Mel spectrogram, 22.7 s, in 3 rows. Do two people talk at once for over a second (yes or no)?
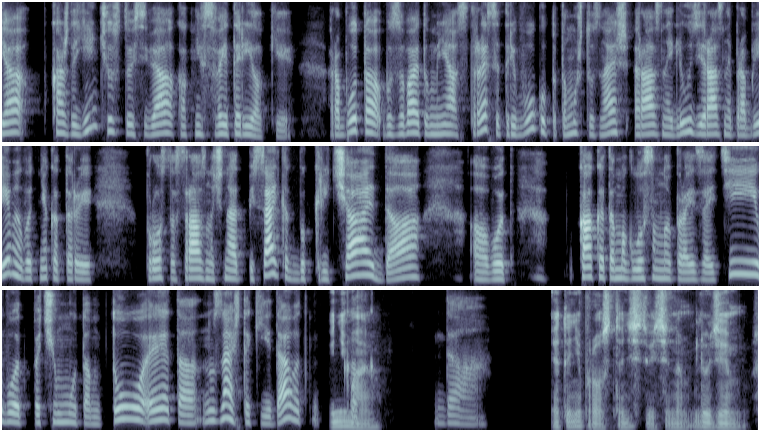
no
